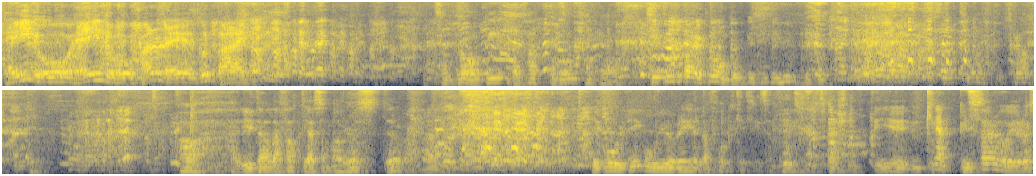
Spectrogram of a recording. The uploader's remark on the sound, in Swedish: Inspelad i mars 2020 på Bonden Bar i Stockholm.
